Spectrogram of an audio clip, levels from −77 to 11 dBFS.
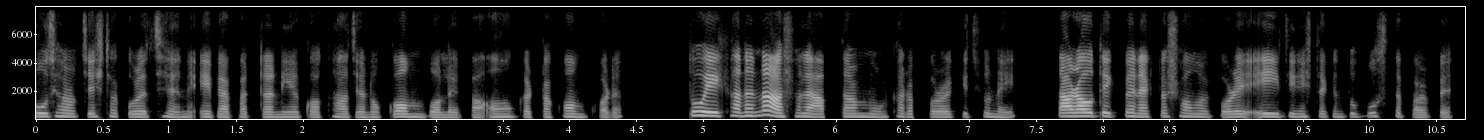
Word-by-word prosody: বোঝানোর 220 Hz, -2 st, 0 dB
চেষ্টা 210 Hz, +1 st, -3 dB
করেছেন, 190 Hz, 0 st, -3 dB, 0.2 s
এই 195 Hz, -, +2 dB
ব্যাপারটা 185 Hz, 0 st, -3 dB
নিয়ে 180 Hz, 0 st, -3 dB
কথা 180 Hz, +2 st, -6 dB
যেন 180 Hz, -1 st, -4 dB, 0.2 s
কম 205 Hz, -1 st, +4 dB
বলে, 170 Hz, -1 st, -2 dB
বা 165 Hz, -, -3 dB
অহংকারটা 190 Hz, 0 st, -4 dB
কম 200 Hz, -1 st, 0 dB
করে। -, -, -5 dB, 0.5 s
তো -, -, 0 dB, 0.2 s
এখানে 260 Hz, +1 st, +2 dB
না, -, -, +11 dB
আসলে 220 Hz, -1 st, -2 dB
আপনার 205 Hz, +2 st, -4 dB
মন 195 Hz, -2 st, -5 dB
খারাপ 205 Hz, -1 st, -6 dB
করার 190 Hz, 0 st, -2 dB
কিছু 195 Hz, +1 st, -12 dB
নেই। 170 Hz, -, -7 dB, 0.4 s
তারাও 240 Hz, +1 st, +10 dB
দেখবেন 235 Hz, 0 st, +1 dB
একটা 215 Hz, +2 st, -8 dB
সময় 200 Hz, -3 st, -4 dB
পরে, 190 Hz, +1 st, 0 dB, 0.2 s
এই 210 Hz, -, +4 dB
জিনিসটা 200 Hz, 0 st, -6 dB
কিন্তু 195 Hz, +1 st, -10 dB
বুঝতে 230 Hz, -1 st, -7 dB
পারবে। 165 Hz, -2 st, -7 dB
195 Hz, 190 wpm, -22 LUFS, 185-215 Hz, 0.5 s, না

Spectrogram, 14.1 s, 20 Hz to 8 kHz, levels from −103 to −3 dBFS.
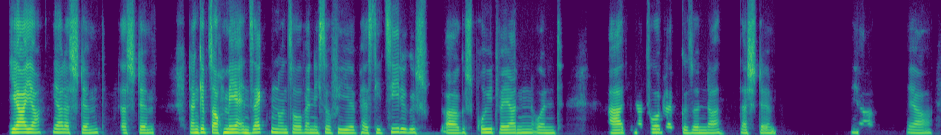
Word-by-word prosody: Ja, 205 Hz, 0 st, +10 dB
ja, 200 Hz, 0 st, +4 dB
ja, 200 Hz, -3 st, +1 dB
das 190 Hz, -1 st, 0 dB
stimmt, 185 Hz, +2 st, -3 dB, 0.2 s
das 180 Hz, -1 st, -2 dB
stimmt. 180 Hz, -1 st, -1 dB, 0.5 s
Dann 190 Hz, -1 st, +3 dB
gibt's 200 Hz, 0 st, +2 dB
auch 180 Hz, +1 st, +5 dB
mehr 195 Hz, -1 st, +6 dB
Insekten 195 Hz, +3 st, +1 dB
und 190 Hz, 0 st, -1 dB
so, 185 Hz, -1 st, -1 dB
wenn 180 Hz, -1 st, -1 dB
nicht 180 Hz, -1 st, -1 dB
so 190 Hz, -2 st, -1 dB
viele 175 Hz, 0 st, 0 dB
Pestizide 190 Hz, +4 st, -2 dB
gesp 190 Hz, -9 st, -5 dB, 0.2 s
äh, 170 Hz, -1 st, +2 dB
gesprüht 195 Hz, +2 st, -1 dB
werden 185 Hz, +1 st, 0 dB
und, 170 Hz, -1 st, -4 dB, 0.7 s
äh, 175 Hz, 0 st, +4 dB
die 175 Hz, +2 st, -19 dB
Natur 195 Hz, +2 st, -2 dB
bleibt 175 Hz, -2 st, -7 dB
gesünder. 170 Hz, -1 st, -3 dB, 0.2 s
Das 175 Hz, -4 st, -2 dB
stimmt. 85 Hz, -1 st, -3 dB, 1.1 s
Ja, 195 Hz, -1 st, -6 dB, 0.7 s
ja. 180 Hz, -2 st, -5 dB
185 Hz, 140 wpm, -23 LUFS, 175-195 Hz, 1.1 s, Ja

